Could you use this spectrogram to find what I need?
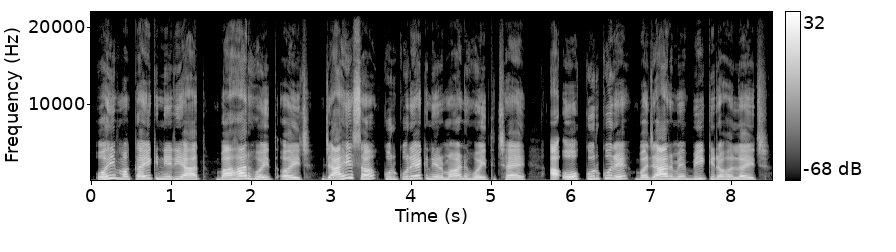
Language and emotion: Maithili, neutral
